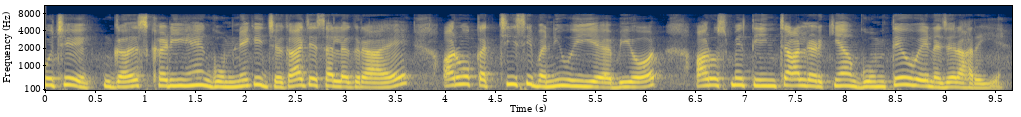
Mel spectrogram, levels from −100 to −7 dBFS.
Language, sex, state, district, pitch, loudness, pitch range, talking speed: Hindi, female, Maharashtra, Mumbai Suburban, 230 Hz, -14 LUFS, 195-250 Hz, 190 wpm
